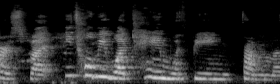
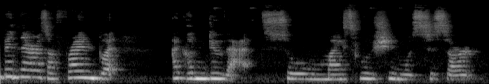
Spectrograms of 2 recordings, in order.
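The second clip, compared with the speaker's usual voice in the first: usual speaking voice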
